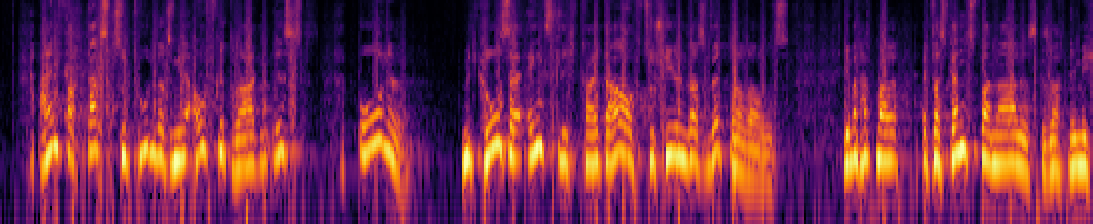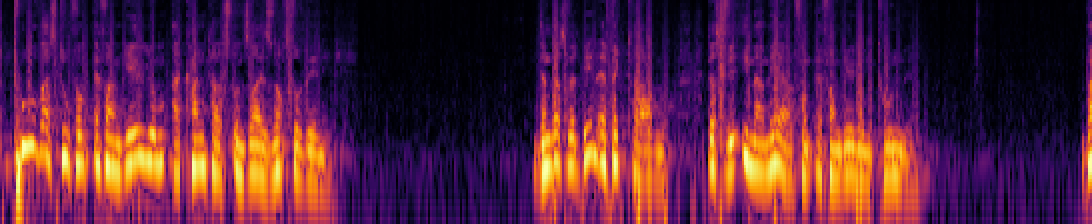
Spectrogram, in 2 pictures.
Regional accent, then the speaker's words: Seilhofen, Hesse, Germany; Ich stamme aus Seilhofen, das ist noch kleiner als Nansenbach. Zweitkleinste Dorf im Dill-Westerwald-Kreis.

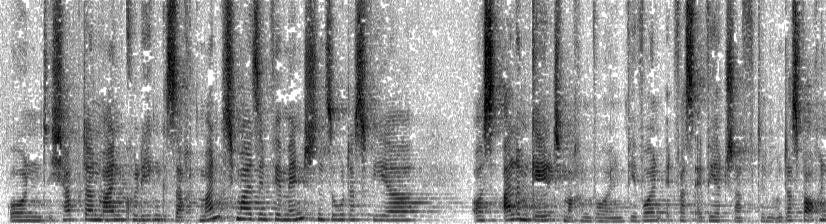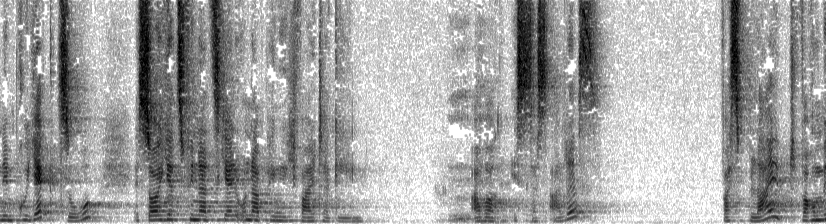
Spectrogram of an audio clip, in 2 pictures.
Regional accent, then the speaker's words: Bielefeld, North Rhine-Westphalia, Germany; Ich bin gebürtig oder mit der Rückkehr nach Deutschland in Bielefeld aufgewachsen. Dort ist meine Heimatgemeinde.

